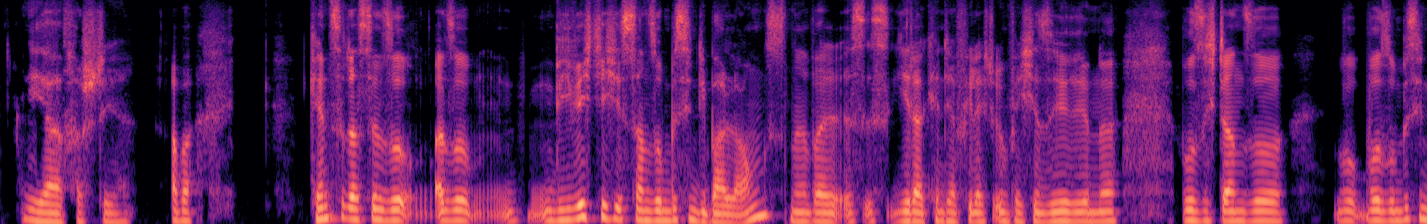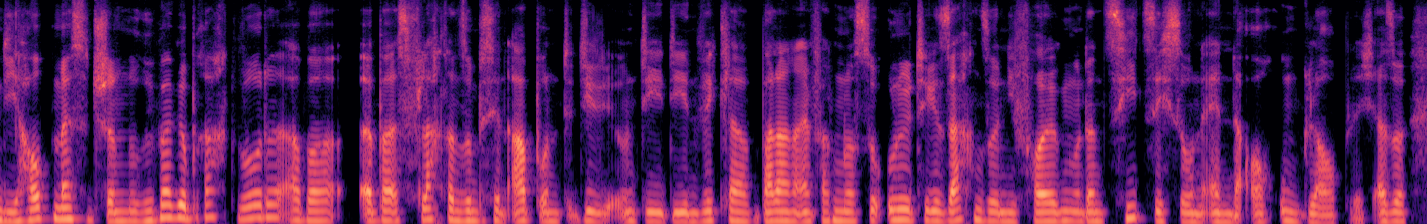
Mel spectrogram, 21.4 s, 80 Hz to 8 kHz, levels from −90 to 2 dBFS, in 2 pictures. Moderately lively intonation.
No: narrow, 2.2 semitones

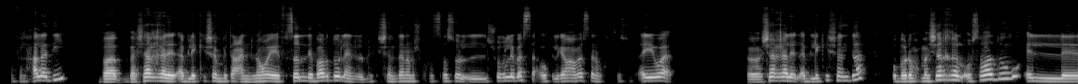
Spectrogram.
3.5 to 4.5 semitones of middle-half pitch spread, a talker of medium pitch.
Yes: average, 4.1 semitones; medium, 150 Hz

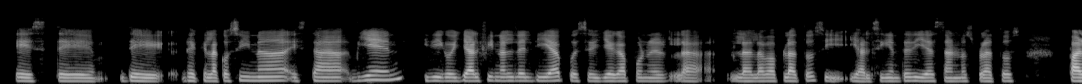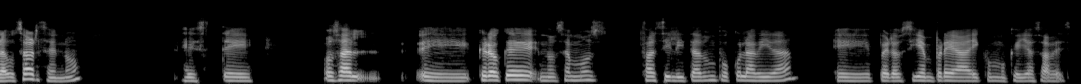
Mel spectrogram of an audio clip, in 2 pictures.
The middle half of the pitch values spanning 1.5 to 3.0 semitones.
Yes: narrow, 2.4 semitones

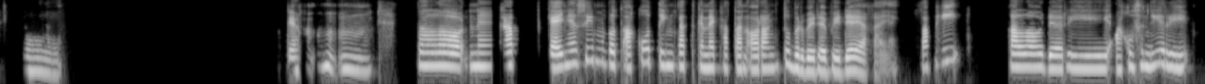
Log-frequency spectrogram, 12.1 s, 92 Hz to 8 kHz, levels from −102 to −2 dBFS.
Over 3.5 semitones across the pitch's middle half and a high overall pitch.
No: average, 2.9 semitones; high, 225 Hz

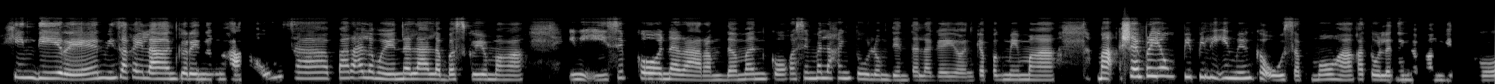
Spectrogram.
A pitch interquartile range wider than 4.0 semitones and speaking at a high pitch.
Yes: average, 4.8 semitones; high, 240 Hz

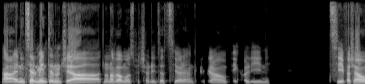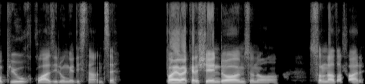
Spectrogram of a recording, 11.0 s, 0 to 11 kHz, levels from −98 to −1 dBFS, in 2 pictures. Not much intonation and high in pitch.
No: narrow, 1.7 semitones; low, 115 Hz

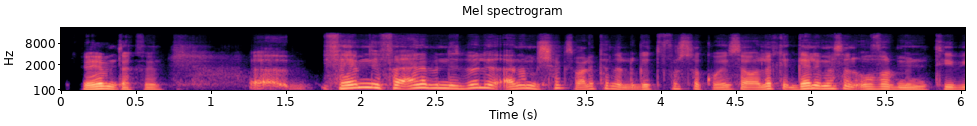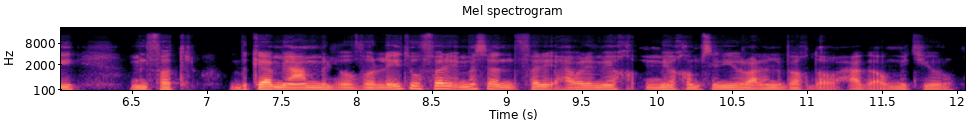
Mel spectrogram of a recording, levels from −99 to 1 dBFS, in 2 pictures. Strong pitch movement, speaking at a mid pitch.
No: wide, 7.4 semitones; low, 130 Hz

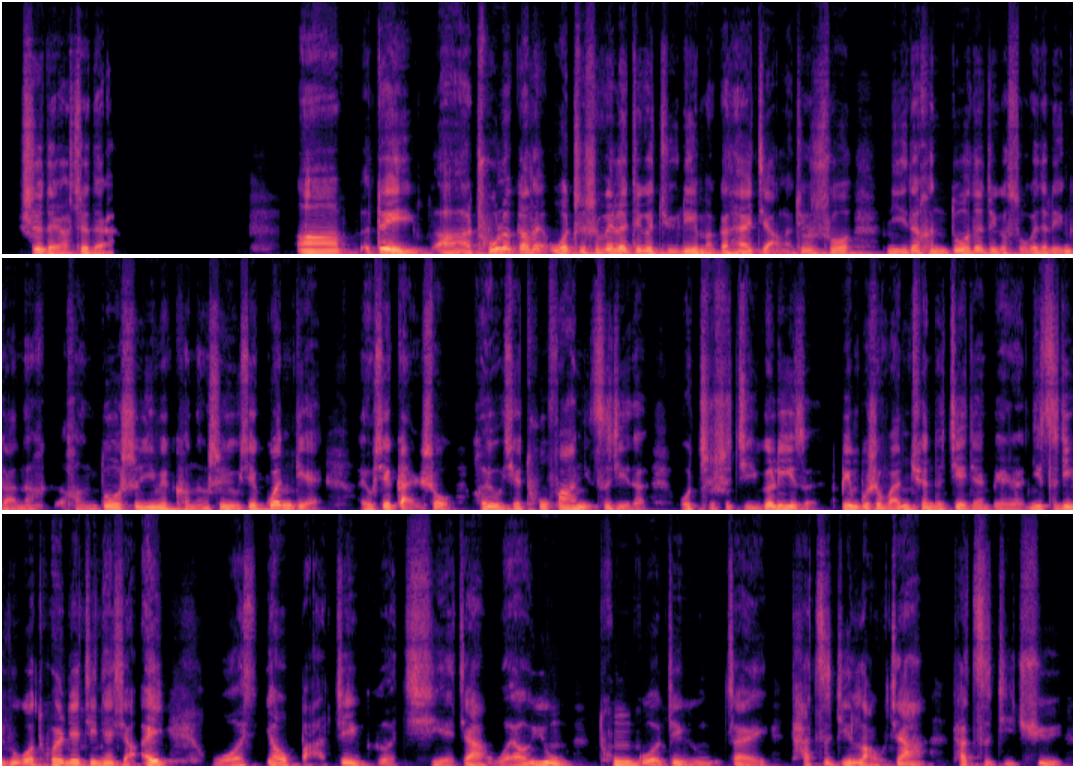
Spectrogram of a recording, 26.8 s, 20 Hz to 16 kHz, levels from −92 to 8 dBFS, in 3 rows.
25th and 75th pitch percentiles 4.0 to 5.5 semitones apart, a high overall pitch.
No: average, 4.8 semitones; low, 130 Hz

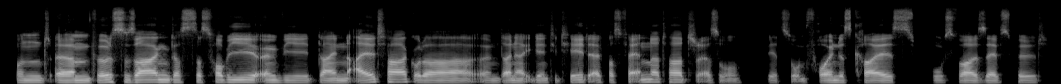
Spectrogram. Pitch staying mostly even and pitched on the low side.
Yes: narrow, 2.3 semitones; very low, 95 Hz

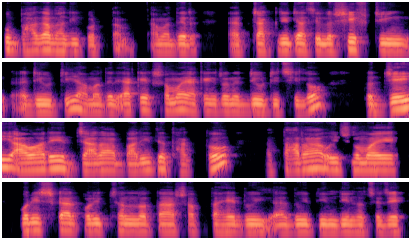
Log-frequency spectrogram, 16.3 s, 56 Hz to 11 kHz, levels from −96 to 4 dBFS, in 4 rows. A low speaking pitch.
Yes: low, 110 Hz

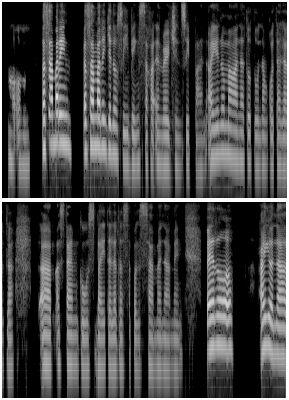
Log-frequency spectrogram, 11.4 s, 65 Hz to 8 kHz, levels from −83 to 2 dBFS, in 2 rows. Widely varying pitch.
Yes: wide, 6.2 semitones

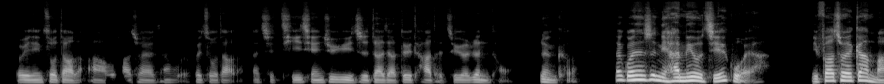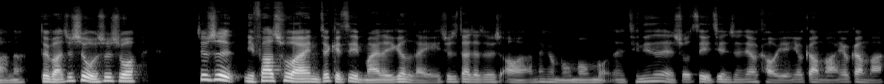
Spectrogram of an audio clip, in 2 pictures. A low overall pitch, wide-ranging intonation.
Yes: low, 110 Hz; wide, 6.0 semitones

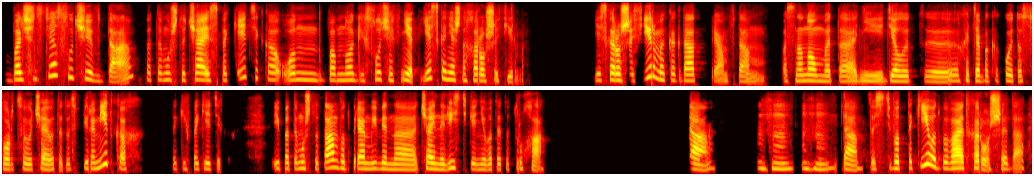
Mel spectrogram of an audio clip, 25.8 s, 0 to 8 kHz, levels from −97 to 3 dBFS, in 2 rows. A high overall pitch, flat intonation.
No: high, 215 Hz; average, 3.5 semitones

